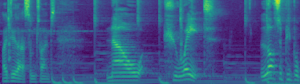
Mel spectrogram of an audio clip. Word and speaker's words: Kuwait: The first letter of Kuwait is a K in both English and Arabic.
